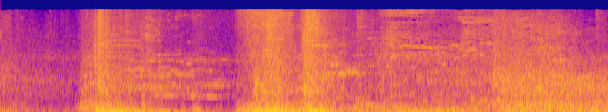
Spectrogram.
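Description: A sword swings and strikes.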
